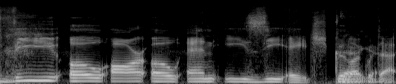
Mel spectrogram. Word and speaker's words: Voronezh: It's Voronezh.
